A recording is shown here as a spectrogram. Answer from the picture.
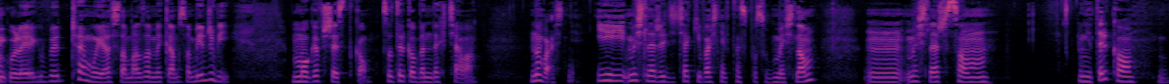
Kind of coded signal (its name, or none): none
